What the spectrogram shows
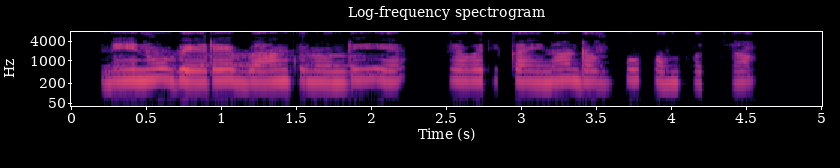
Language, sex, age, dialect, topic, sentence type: Telugu, female, 18-24, Southern, banking, statement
